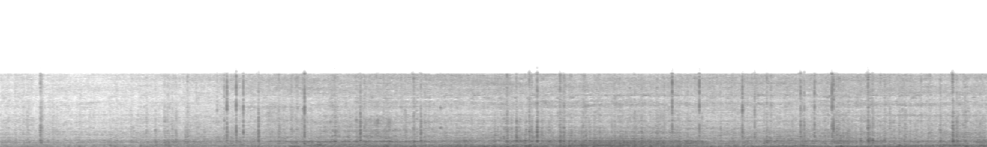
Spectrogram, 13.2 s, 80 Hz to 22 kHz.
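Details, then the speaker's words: Bachmann OO gauge SE&CR C Class 0-6-0 steam locomotive, straight from the box: light, even motor whirr with fast track ticking, running smoothly without stutter. "as you can see she runs smoothly which is how we expect these mods to run when they're open straight from the box and that's quite smooth that is like cutting a knife through the butter"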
